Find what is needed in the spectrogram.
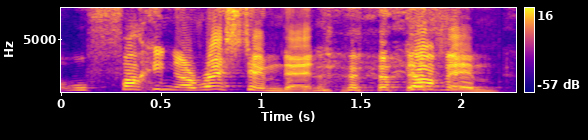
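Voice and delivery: mock-yell it at a useless officer; exasperated retort. Retelling argument with police.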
